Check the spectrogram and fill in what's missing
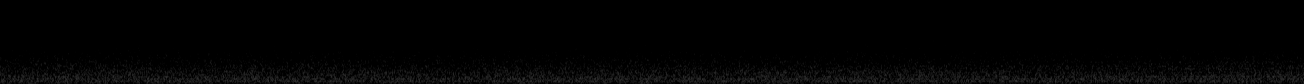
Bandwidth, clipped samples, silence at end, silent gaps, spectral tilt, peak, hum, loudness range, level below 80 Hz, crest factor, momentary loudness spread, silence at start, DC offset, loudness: over 20 kHz; under 0.1%; 0 s; none; -3.5 dB/octave; -44 dBFS; none; 0 LU; -74 dBFS; 14 dB; 0 LU; 0 s; under 0.1%; -59 LUFS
